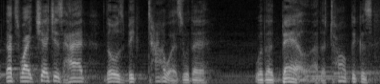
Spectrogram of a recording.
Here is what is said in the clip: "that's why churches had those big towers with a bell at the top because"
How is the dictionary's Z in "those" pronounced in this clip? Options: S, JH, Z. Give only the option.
Z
